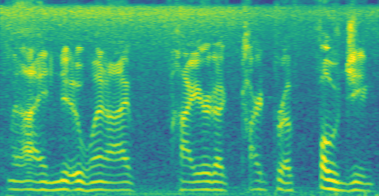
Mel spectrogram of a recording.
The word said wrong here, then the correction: cartographer: Cartographer. If you can't pronounce it, Grimble, mapper will do.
